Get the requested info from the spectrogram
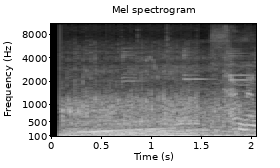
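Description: Car engine running with a loud, deep rumble as the car drives, mixed with music.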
